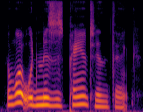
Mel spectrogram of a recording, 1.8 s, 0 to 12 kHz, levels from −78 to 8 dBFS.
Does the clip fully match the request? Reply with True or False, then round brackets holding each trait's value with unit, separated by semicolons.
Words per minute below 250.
True (200 wpm)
